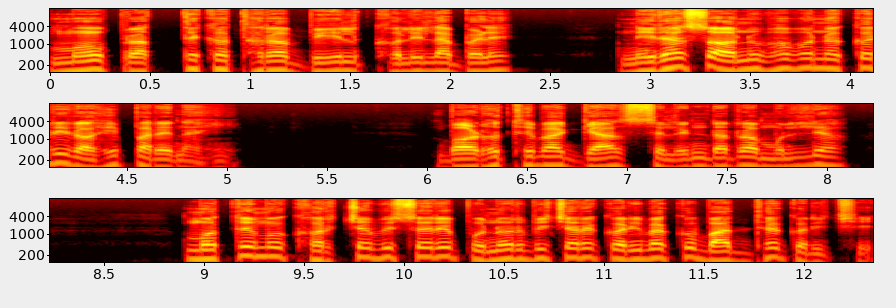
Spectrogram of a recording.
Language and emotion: Odia, sad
